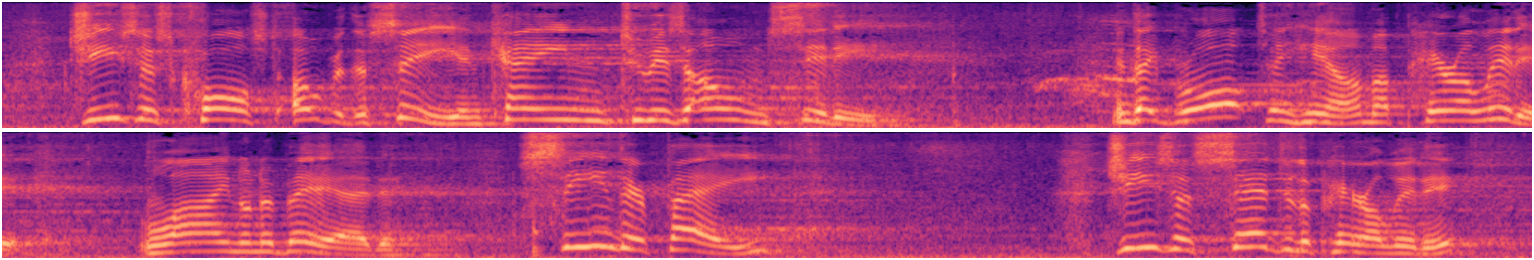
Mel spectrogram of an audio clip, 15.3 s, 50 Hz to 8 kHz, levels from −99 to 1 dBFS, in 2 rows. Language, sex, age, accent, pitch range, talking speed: English, male, 40-59, American, 205-275 Hz, 120 wpm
